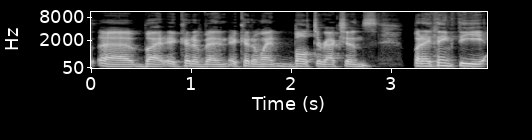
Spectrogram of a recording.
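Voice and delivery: ordinary talk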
